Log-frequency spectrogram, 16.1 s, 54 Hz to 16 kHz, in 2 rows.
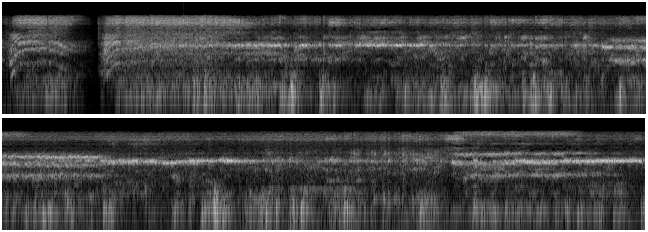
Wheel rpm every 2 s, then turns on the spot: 100, 230, 230, 230, 220, 230, 230, 230.
none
